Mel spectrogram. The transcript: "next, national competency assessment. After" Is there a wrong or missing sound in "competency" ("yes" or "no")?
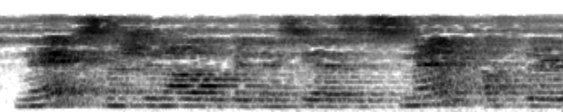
yes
